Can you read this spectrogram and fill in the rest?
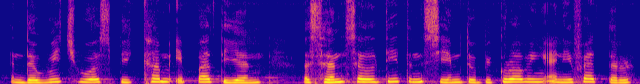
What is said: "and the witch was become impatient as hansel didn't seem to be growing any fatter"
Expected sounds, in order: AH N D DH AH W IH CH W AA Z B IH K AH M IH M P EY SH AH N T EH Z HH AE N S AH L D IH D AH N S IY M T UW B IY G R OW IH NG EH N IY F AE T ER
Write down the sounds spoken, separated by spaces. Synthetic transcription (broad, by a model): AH N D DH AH W IH CH W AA S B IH K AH M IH P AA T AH N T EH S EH N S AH L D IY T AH N S IY M T UW B IY G R OW IH NG EH N IY F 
